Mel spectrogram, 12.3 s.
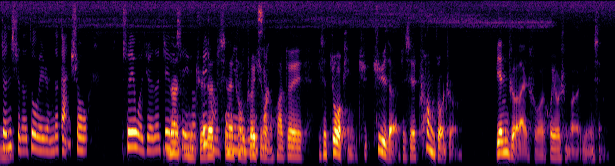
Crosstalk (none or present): present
